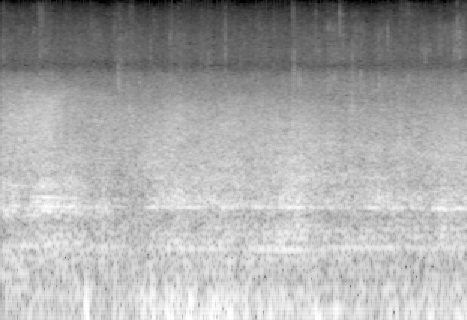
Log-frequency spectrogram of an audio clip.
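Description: Wind buffets outdoors in low gusts.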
